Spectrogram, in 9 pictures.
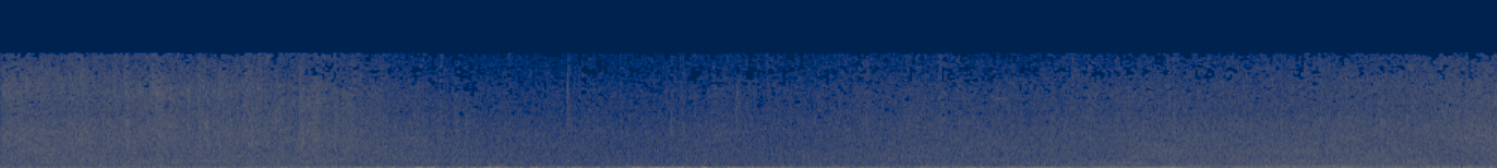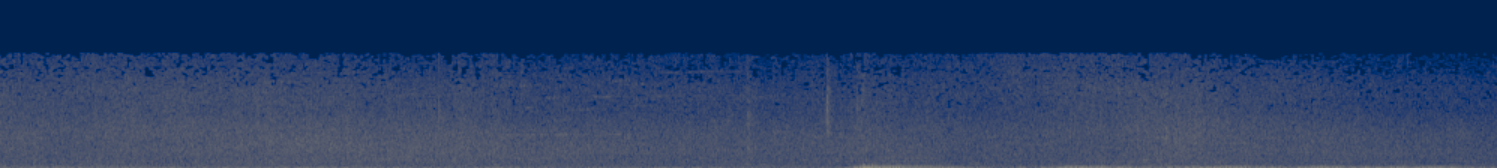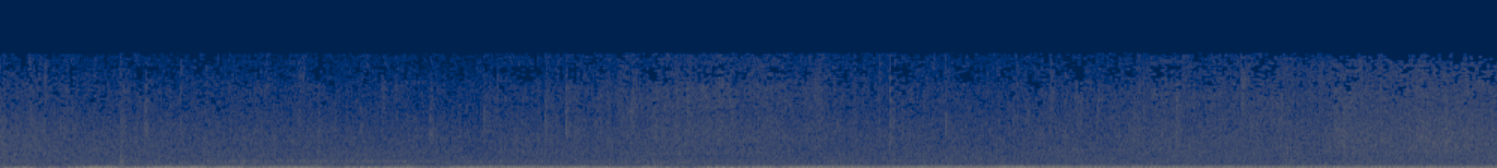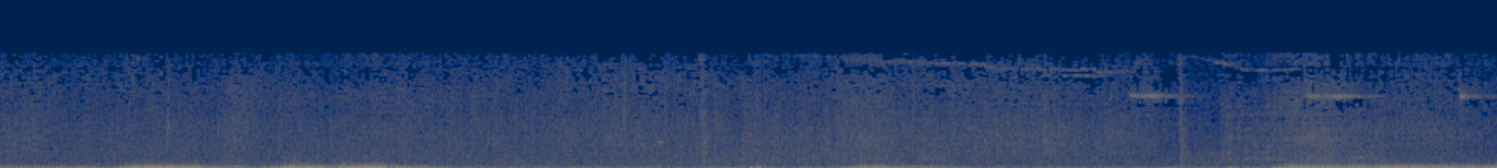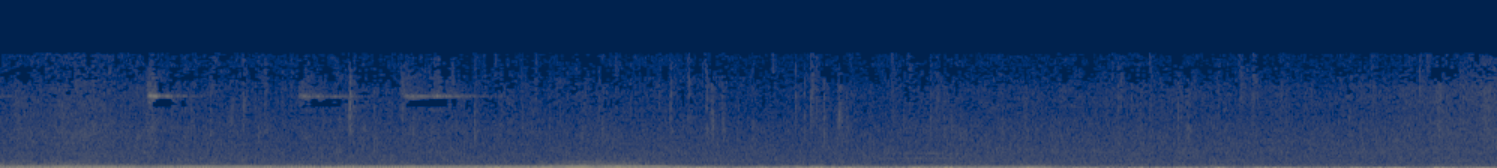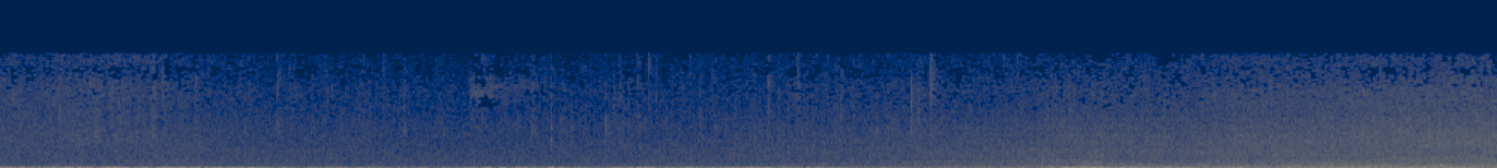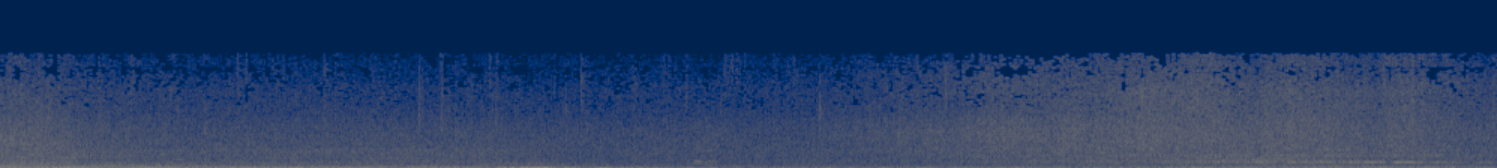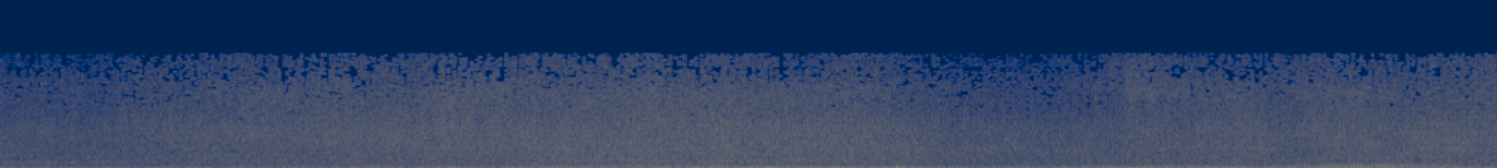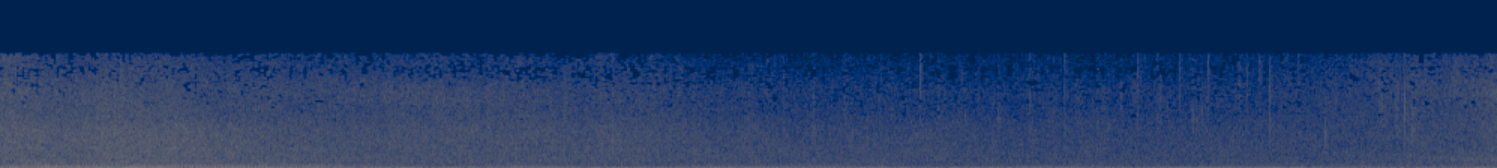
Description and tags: Rainy day ambient
Stereo ambience record in the city with rain. There are some cars and not so much people.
